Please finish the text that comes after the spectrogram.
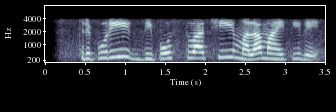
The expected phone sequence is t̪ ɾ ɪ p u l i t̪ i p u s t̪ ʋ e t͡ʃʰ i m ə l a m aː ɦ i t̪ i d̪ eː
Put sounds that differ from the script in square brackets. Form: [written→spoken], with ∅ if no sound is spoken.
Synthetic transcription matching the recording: t̪ ɾ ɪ p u [l→ɾ] i [t̪→d̪] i p [u→o] s t̪ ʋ [e→a] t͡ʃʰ i m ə l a m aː ɦ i t̪ i d̪ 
